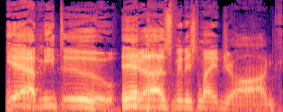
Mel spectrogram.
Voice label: saying yeah me too just finished my jog funny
